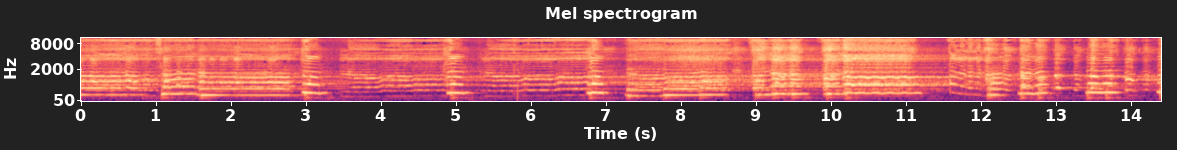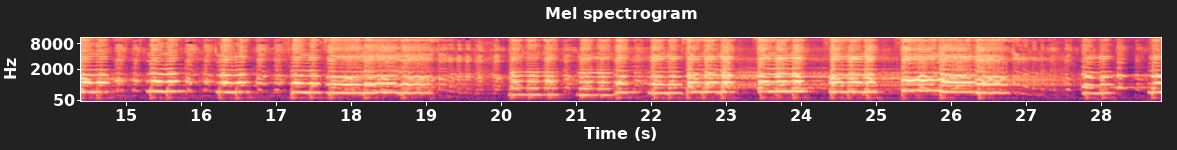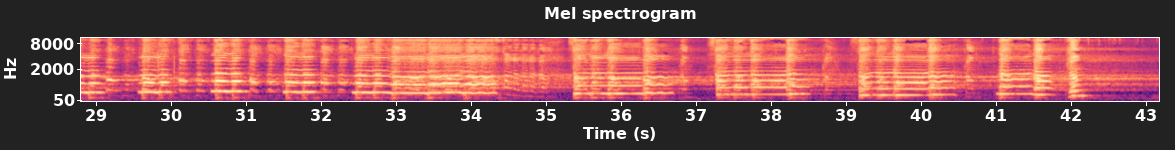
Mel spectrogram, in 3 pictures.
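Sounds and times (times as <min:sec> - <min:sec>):
soprano singing dance music: 0:00.0 - 0:43.1.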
